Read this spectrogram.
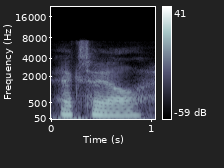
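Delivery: ordinary delivery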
